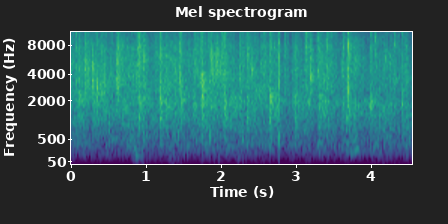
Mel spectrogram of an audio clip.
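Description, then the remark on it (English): Sustained applause from a sizeable audience applauding themselves before a question-and-answer session, dense overlapping claps at steady loudness throughout, with a few faint voices mixed in beneath the clapping. “So before we get into question and answers, just give yourselves a round of applause.”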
